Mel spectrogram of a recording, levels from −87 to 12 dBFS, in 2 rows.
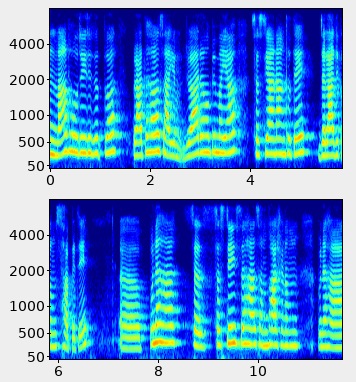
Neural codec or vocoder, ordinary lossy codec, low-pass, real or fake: codec, 24 kHz, 1.2 kbps, DualCodec; Opus, 32 kbps; 7.2 kHz; fake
